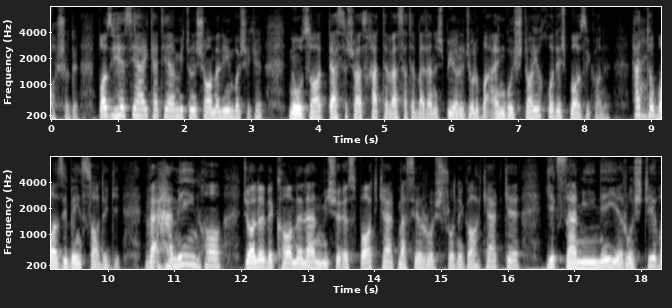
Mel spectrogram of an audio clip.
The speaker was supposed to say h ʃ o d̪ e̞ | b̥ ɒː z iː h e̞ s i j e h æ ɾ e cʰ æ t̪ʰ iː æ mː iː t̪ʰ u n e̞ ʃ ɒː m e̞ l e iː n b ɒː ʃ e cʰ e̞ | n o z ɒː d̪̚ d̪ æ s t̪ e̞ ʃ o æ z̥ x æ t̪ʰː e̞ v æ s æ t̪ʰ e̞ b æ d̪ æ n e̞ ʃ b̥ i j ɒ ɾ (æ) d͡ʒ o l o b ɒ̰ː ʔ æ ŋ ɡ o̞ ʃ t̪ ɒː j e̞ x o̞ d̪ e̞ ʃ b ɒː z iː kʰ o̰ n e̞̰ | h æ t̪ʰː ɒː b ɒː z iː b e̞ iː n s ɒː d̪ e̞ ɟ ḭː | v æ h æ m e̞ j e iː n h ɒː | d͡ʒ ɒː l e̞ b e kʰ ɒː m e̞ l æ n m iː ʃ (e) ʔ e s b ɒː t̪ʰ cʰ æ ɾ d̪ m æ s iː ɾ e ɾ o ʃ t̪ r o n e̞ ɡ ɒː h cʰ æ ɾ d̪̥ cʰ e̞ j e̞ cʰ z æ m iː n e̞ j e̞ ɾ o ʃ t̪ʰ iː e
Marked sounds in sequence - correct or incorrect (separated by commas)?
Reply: incorrect, correct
